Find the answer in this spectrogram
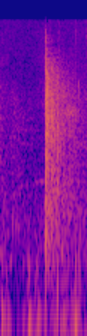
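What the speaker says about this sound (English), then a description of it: "Gunfire rang out" A single sharp gunshot cracks in the streets of Lagos, Nigeria, during unrest, loud and close over a low rumbling background.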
